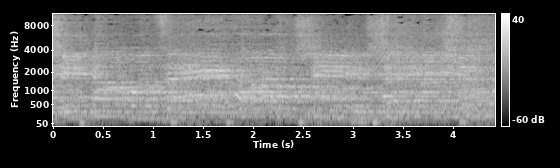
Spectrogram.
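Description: Music: a male vocal group singing a ballad in sustained harmony over accompaniment with a soft low beat.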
